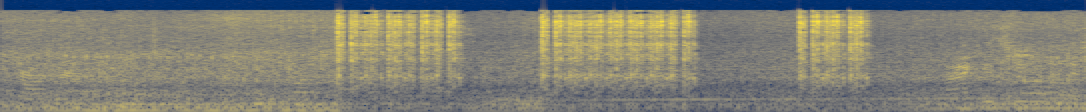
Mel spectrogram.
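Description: Three short, scratchy rubbing strokes on glossy photo cards as they are handled, about a second apart.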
